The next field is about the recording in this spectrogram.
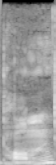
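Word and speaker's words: dumb: 그래서 예를 들면은 GHT 같은데 스펠링이 써있는 거에서 GH라던가 아니면은 MB로 끝나는 경우 덤 같은 경우는 그 마지막 B 발음을 안 한다는 거.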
